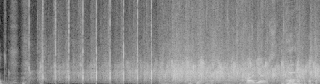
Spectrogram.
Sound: applause

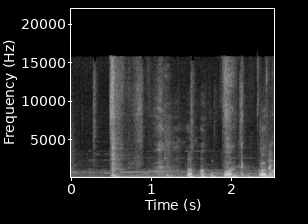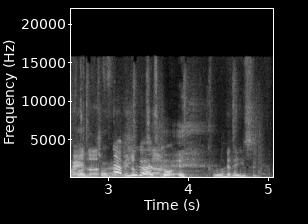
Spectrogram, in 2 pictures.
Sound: laughing

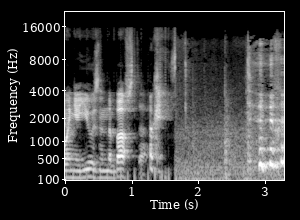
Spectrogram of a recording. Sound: laughing

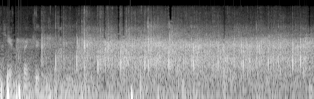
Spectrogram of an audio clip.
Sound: applause

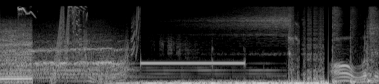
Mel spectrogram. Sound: engine revving; tires squealing

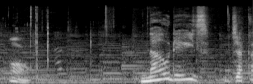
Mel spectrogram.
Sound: crunches

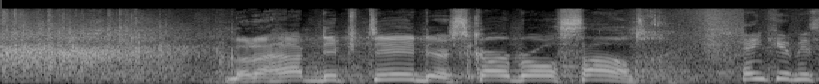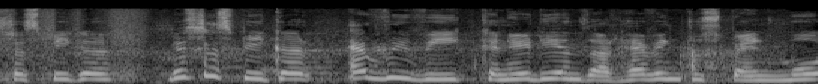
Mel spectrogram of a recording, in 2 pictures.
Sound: some Applause

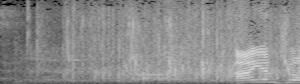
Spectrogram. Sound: applause

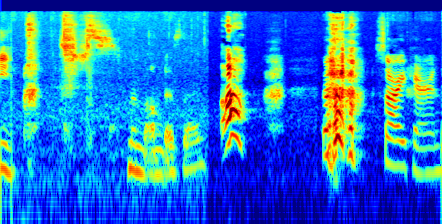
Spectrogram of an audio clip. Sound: fake gasps and laughs

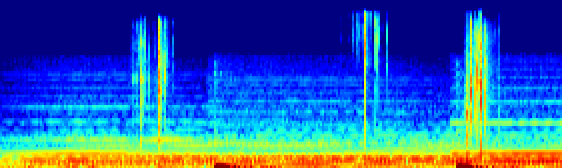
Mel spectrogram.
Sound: sound of bones being broken

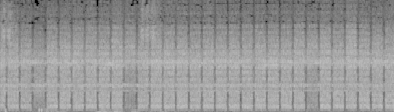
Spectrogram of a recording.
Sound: loud, choppy static

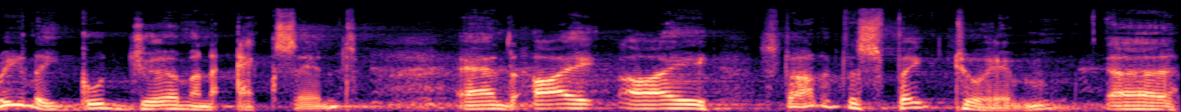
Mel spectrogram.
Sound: audience laughs

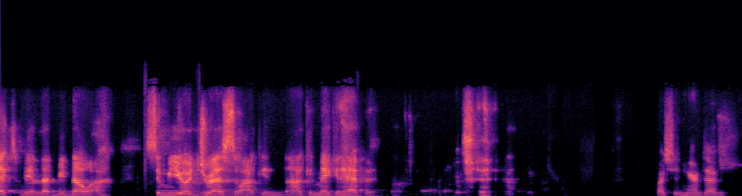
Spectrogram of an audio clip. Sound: chuckles

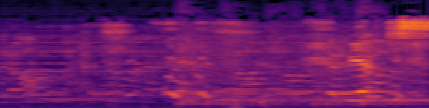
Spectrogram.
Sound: laughter

